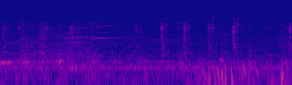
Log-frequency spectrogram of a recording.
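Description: Faint steady low hum with a scattered run of light clicks and ticks, from the sewer inspection camera's push cable being fed forward through the line.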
